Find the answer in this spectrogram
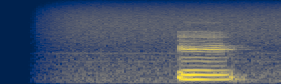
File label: "u", french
